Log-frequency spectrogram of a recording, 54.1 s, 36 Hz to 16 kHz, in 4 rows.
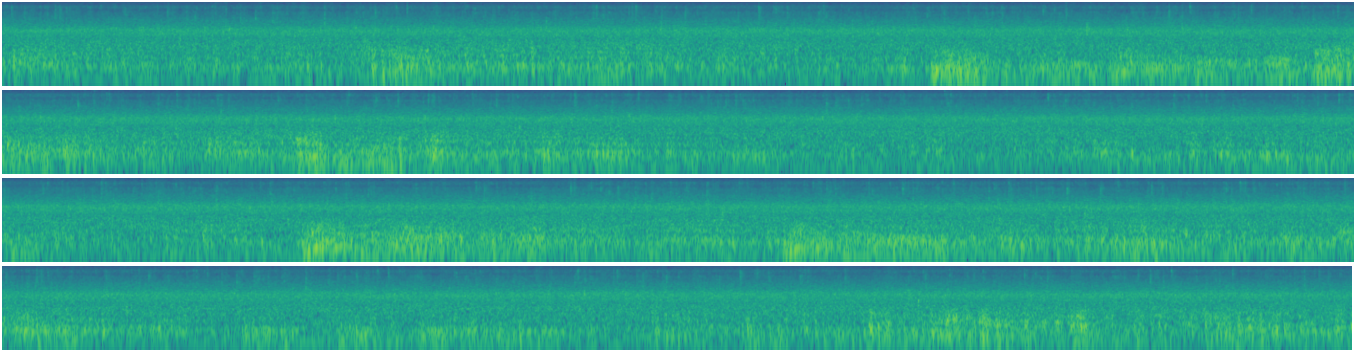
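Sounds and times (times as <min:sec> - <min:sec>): heavy rain on a tin roof: 0:00.0 - 0:54.0
thunder rumbling: 0:08.9 - 0:20.3, 0:28.6 - 0:46.1, 0:47.0 - 0:54.0.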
